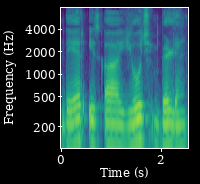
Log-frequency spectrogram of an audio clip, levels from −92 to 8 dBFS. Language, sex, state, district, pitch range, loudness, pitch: English, male, Jharkhand, Garhwa, 110-120 Hz, -16 LUFS, 110 Hz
